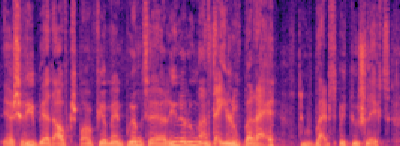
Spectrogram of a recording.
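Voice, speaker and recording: An actor as a husky, wily Bavarian farmer. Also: male voice, mid-range voice, normal speed, darkish tone, close to an everyday voice. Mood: indignant, scornful. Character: gruff, wily Bavarian farmer, amorous then scornful. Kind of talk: 1950s dialect radio drama acting.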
